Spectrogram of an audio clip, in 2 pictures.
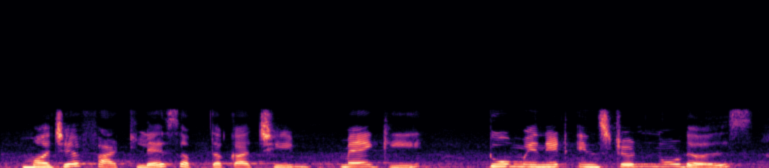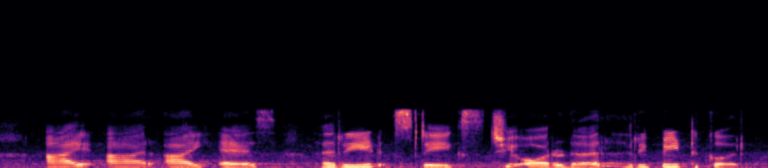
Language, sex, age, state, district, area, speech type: Goan Konkani, female, 18-30, Goa, Bardez, urban, read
